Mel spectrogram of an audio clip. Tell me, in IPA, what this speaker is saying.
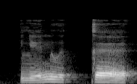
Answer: lʲenɯɪ̯ kːɛ

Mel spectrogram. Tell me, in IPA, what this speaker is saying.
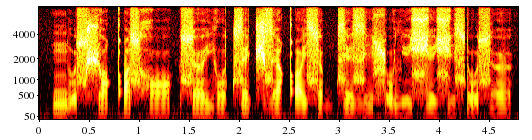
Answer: ɲo̰˦˨s ʃɔ˦qʼɔ˦sxɔ˦ | sœ˦˨jo˦˨ t͡sɛ˦t͡ʃ zɛ˦ qʼo̰˦jsœ˦bt͡se˦ zi˦˨ɬo̰˦˨lʲe˦ ɕe˦ɕi˦˨sɾo̰˦ sœ˦˨

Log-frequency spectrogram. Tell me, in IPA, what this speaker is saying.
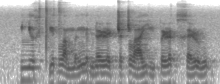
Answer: ʎɤ˥x tʼi˧dlˠə˩mə˩˥ŋə˥˩d ɳɤ˧ɭe˩˥ ʈʌ˩˥ʈlˠa˩˥ji˩ pə˧ɭʌ˥kxɐ˩˥ɭu˩˥

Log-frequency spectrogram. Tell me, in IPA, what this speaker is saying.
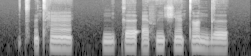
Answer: t͡sʼə̃tʰæ̃ | ŋikɜ ʔæfĩ ʃæ̃ tɑ̃ ndə

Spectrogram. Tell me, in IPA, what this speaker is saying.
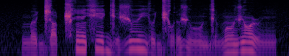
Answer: mœ˩d͡ʑɑ˩ʈ͡ʂʰẽ˥ xʲe˥ɡʲe˩ ʒʉː˥jɵ˩ d͡ʑo˩ɾɵ˥ʒõː˩ ɡʲœ˩mõ˥ ʒɔ̃˥ ɹẽ˩

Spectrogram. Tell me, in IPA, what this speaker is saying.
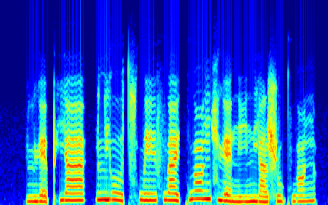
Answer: lɥɛ̰˨˩ pʰjä˦ | ljo˥˨ʊ̯t͡sʰwe˦ɪ̯fwa˥˨ɪ̯ kwɑ˦ŋɕɥɛ̰˨˩ n̪i˨˦n̪jä˨˦ ʂṵ˨˩kʰwɑ˦ŋ

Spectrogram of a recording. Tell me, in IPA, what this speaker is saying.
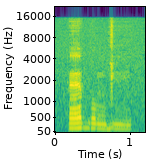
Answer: ɛbo ŋɡi

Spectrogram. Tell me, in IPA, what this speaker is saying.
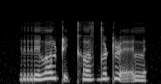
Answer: rɪlɔlʈḭ kʰʌzdɔʈ ɭɛ̰l

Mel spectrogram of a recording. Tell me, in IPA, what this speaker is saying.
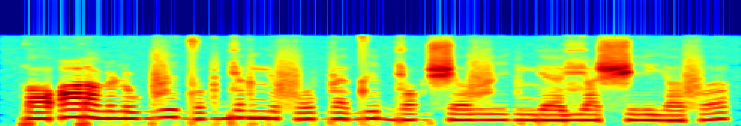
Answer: ɾɒʔɑɾɑɳʊ ɳuɡvi d̪ʊɡbʲɜɡmʲə fʊbɛd̪i bʲɔɡ ʃə viɡ mʲɛvʲɑ ʃi jɜfə

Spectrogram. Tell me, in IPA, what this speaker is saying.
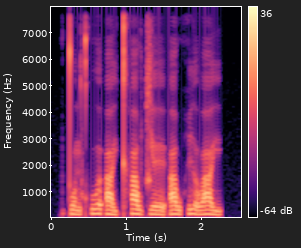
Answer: t̪o˧˩nkʰu˧˥ə̯ʔa˧˩j kʰa˥˨wt͡ɕeː˧˩ ʔa˥˨whi˥˨ə̯ʋa˥˨j

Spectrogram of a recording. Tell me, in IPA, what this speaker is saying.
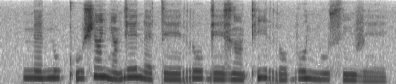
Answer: ŋɛ˨nu˨kʼu˨ ʃã˦ɲã˨ɡeː˦nɛ˨ teː˨ro˦ ɡeː˨ɣã˨kʼi˦ro˨ bo˦ɲu˨sĩ˨ veː˨

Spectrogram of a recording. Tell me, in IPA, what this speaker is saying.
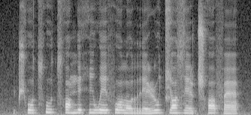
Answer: t͡ʃʰo˨t͡sʰu˦ t͡sʰɒ˦˨ŋe˦hi˦ we˦fo˦lˠo˨ re˨ɭu˦t͡ɕɒ˦ ze˦˨ʈ͡ʂʰɒ˦ fæ˨

